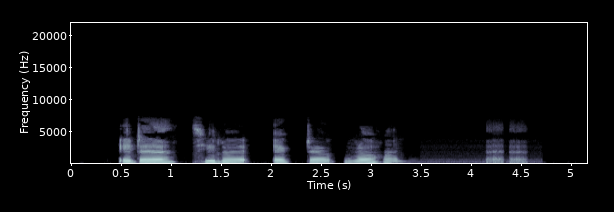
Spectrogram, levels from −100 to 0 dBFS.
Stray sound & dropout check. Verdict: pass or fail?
fail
